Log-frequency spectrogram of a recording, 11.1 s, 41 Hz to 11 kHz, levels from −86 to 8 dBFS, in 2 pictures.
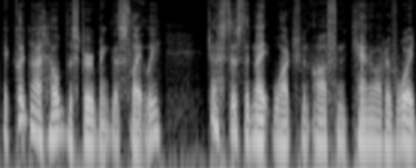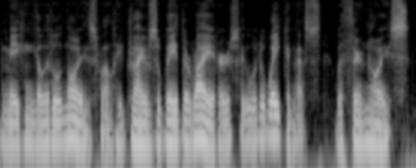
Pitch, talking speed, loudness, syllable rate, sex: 100 Hz, 175 wpm, -21 LUFS, 4.9 syllables/s, male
